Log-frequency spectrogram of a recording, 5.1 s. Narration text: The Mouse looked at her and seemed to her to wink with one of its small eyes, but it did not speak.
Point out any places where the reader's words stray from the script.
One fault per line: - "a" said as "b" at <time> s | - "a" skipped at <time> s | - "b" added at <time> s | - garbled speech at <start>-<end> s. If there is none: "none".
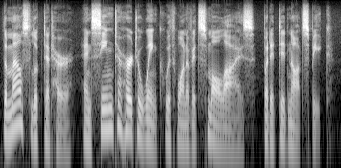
none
